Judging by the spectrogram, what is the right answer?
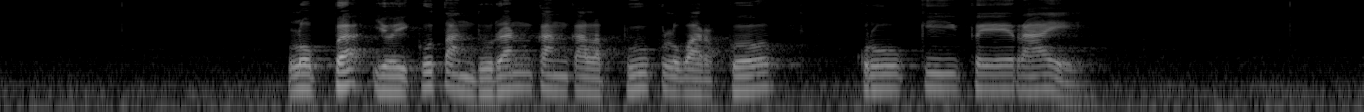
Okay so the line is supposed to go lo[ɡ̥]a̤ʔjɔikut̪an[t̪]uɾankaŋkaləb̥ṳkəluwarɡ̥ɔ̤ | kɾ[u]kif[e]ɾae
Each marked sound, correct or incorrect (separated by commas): incorrect, incorrect, correct, correct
